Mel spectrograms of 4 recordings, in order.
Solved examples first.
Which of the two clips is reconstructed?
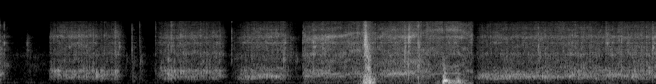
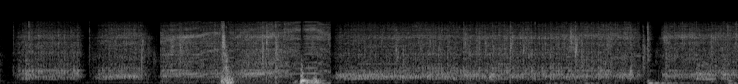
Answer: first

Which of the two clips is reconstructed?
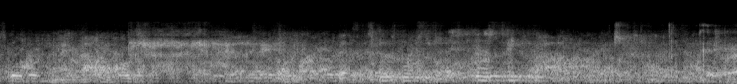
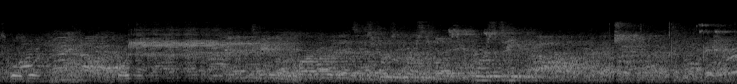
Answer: first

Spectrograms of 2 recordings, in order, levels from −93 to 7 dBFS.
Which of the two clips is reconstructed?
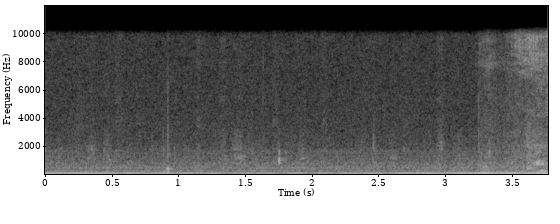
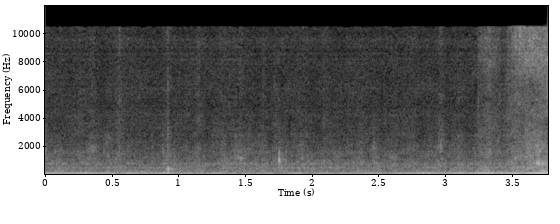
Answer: second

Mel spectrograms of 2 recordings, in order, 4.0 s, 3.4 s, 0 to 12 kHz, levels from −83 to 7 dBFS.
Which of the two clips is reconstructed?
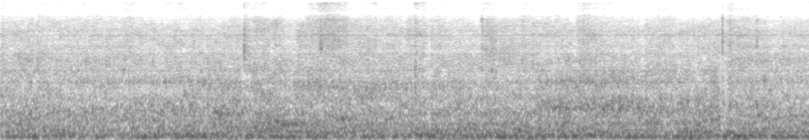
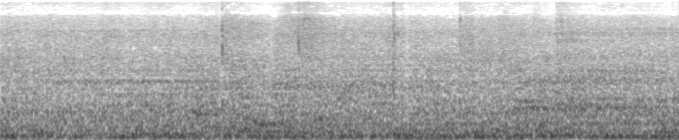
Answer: first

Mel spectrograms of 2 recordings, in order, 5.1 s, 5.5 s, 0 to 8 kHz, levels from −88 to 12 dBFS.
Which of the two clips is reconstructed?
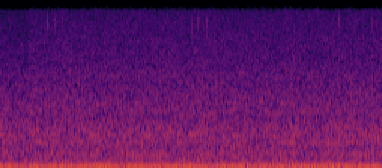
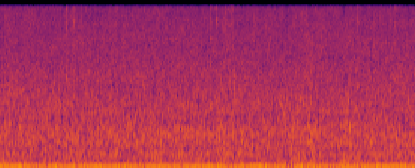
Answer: second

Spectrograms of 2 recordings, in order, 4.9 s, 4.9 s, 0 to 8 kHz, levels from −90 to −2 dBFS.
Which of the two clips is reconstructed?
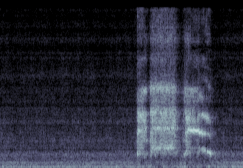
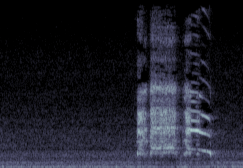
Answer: first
